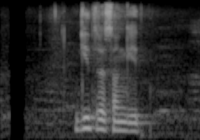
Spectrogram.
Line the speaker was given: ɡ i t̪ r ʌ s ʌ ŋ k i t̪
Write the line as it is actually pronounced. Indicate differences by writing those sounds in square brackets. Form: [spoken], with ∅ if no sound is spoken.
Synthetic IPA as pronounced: ɡ i t̪ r ʌ s ʌ ŋ [ɡ] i t̪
